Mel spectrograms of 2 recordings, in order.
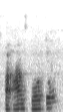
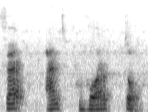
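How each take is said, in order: First: The R sounds are dropped, German-accent style. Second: The R sounds are clearly pronounced.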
